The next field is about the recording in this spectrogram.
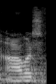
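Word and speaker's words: hours: देखो इसको हावर्स लिखा रहता है लेकिन आवर्स पढ़ा जाता है, एच इसमें साइलेंट होता है, इसलिए ओ जो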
